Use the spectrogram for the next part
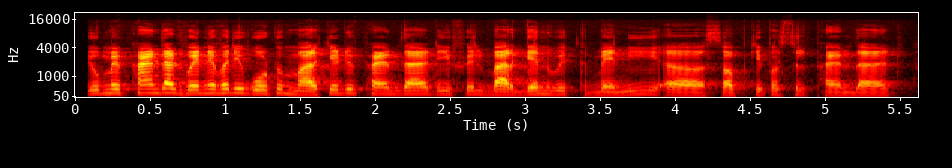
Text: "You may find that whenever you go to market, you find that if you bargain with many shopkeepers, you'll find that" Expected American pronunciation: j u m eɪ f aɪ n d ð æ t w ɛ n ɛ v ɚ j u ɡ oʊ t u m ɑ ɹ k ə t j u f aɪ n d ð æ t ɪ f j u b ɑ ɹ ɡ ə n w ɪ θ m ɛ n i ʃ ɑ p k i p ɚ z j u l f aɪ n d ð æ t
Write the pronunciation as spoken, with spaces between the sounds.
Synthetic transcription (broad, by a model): j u m eɪ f aɪ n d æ t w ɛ n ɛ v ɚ j u ɡ oʊ t u m ɑ ɹ k ə t j u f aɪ n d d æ t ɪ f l b ɑ ɹ ɡ ə n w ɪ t m ɛ n i s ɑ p k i p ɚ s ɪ l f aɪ n d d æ t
